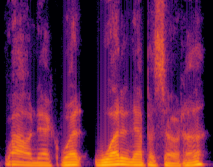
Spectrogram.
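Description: A man hosting a podcast, chatting casually in a halting, reflective manner. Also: mid-range voice, mellow, no echo, studio quality, faint music behind. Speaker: podcast host. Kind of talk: casual chat.

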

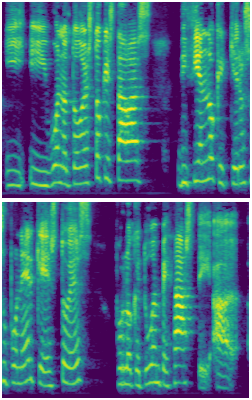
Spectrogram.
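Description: A woman host, chatting in a lively, animated way and laughing easily. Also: mid-range voice. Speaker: interviewer, host. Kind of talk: casual chat.

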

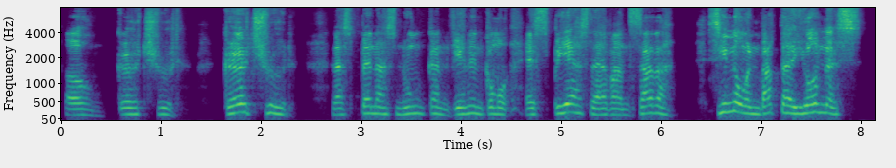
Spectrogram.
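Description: A placating king in Shakespearean audio drama, his voice high and bright. He declaims solemnly in English and Spanish, slowly and deliberately, in a dry recording. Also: fairly even intonation, no room sound, heavily acted. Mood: sorrowful.

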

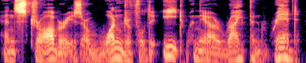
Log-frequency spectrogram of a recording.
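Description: A storyteller voicing a calm, motherly female snail who speaks with gentle, reassuring authority. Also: medium pitch, unhurried, vocal fry, breathy edge, exaggerated voice. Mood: crooning. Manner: soft, reassuring, gently commanding.

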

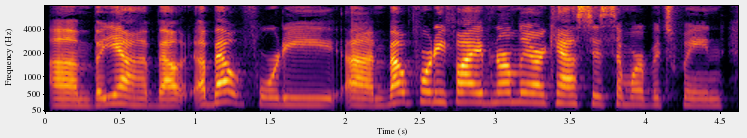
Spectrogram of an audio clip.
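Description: A woman's voice: mid-range voice, quick pace, pushed and bright. A middle-aged woman talking casually as a theater director being interviewed on a podcast.

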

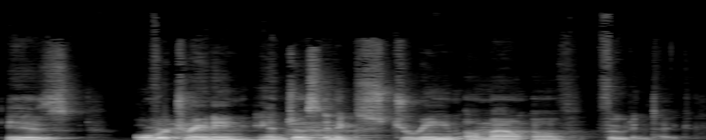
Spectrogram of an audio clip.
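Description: A man's voice: medium pitch, takes it slowly, gravelly, echoey room. A man in his forties chatting casually on a podcast, telling stories with lots of ums. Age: 40s. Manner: relaxed, storytelling, frequent ums. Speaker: podcast co-host.

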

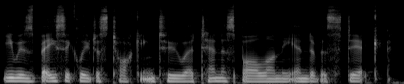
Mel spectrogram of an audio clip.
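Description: A man interviewing a guest casually on a podcast, with halting, hesitant phrasing. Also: mid-range voice, monotone, dark tone.

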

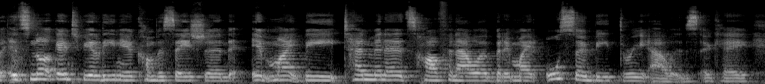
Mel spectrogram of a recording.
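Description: A woman hosting a casual livestream monologue, hoarse and raspy from a cold, talking passionately and bluntly with casual swearing. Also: fairly low pitch, a bit bright, reverberant. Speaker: podcast host.

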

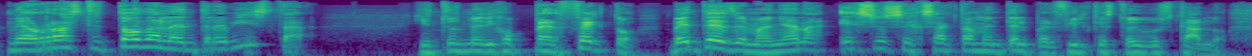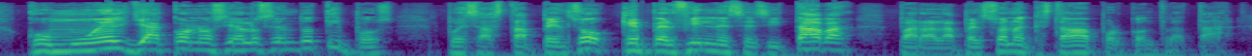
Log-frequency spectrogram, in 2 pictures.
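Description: A man teaching a course, explaining step by step with lively rhetorical questions. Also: sits high, fast talker, no echo, clean studio sound. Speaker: instructor. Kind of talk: lecture to students.

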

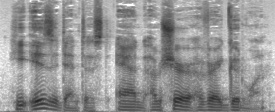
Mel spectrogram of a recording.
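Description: A man's voice: sits low, lively intonation, fairly quick, dark tone. A man narrating a scripted story feature as host, with wry, dry asides.

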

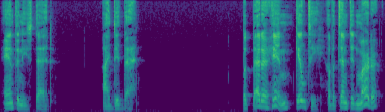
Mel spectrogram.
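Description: A man performing a dramatic first-person story as a troubled, intense teenage boy with foresight, in a halting, deliberate manner with dramatic pauses. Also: mid-range voice, vocal fry, breathy edge, heavily acted. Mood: earnest, self-justifying. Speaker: writer performing own short story. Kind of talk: dramatic first-person monologue, flash fiction podcast.

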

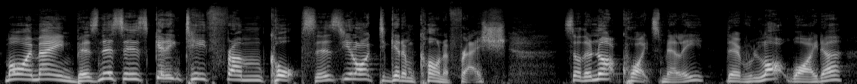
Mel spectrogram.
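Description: A man's voice: high voice, lively intonation, a little slow, a bit bright, no room sound, studio quality, exaggerated voice. A man playing a cheerfully macabre quack dentist from old London, with a British accent, explaining in a mock-learned, matter-of-fact way in improvised comedy. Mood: breezy, macabre. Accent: British English. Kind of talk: improvised comedy role-play.

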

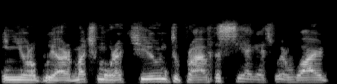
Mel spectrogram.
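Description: A man's voice: on the low side, steady tone, fairly quick, fairly bright tone, slightly rough, no room sound, highs cut off. A middle-aged man with an Italian accent, a podcast guest talking animatedly and often repeating words as he restarts. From Italy. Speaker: podcast guest, company founder. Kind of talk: interview conversation.

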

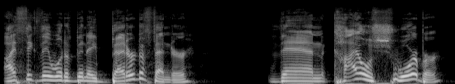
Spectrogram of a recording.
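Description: Animated, rambling, slangy man in casual banter. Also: on the high side, normal speed, no echo, clean studio sound. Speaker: podcast co-host.

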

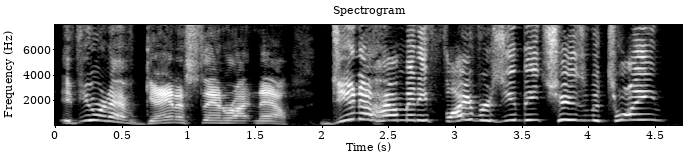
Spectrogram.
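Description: A man voicing a folksy small-town father in a comic story, proud, patriotic and gently instructive. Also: very high-pitched, sing-song, a little fast, voice pushed up, exaggerated voice. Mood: leading, instructive.

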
